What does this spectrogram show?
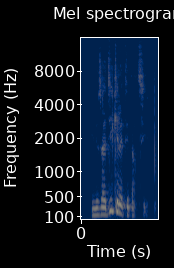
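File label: "il nous", French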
